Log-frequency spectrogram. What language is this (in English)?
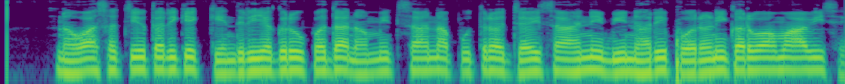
Gujarati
